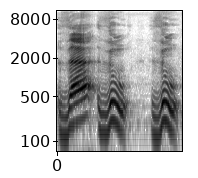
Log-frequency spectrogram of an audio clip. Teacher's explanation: ujung lidah mengenai ujung gigi seri atas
